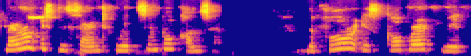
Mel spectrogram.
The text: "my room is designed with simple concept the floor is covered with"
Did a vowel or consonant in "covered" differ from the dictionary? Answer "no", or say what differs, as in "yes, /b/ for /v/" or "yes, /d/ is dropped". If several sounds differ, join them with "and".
no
